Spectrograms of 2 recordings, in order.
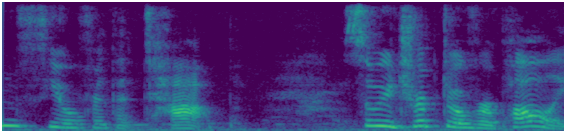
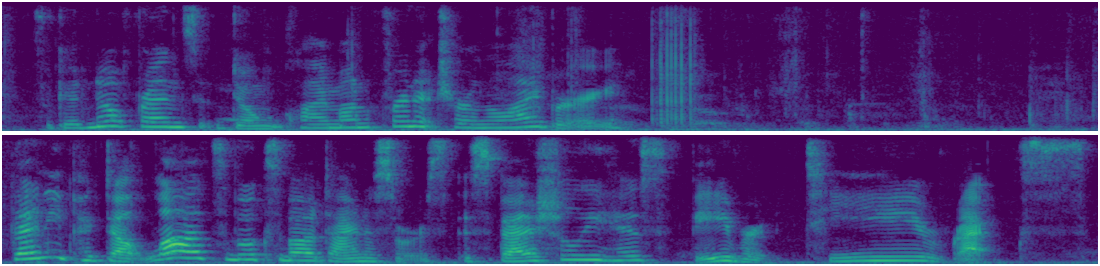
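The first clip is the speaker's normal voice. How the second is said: plain reading voice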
